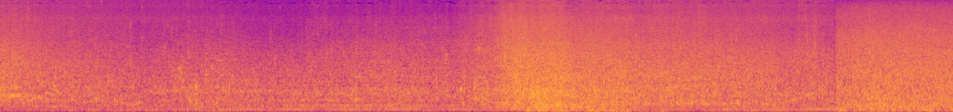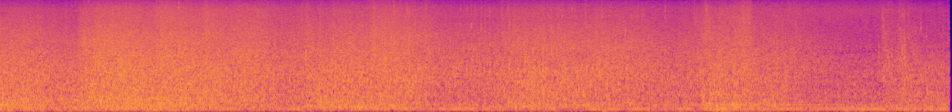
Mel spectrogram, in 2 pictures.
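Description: Small sea waves breaking and washing up a sandy beach, the surf swelling and easing every few seconds, with one stronger surge about five seconds in.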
